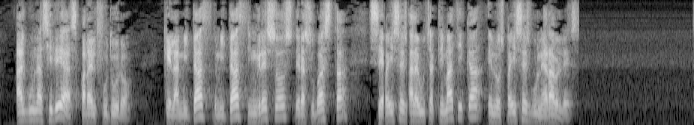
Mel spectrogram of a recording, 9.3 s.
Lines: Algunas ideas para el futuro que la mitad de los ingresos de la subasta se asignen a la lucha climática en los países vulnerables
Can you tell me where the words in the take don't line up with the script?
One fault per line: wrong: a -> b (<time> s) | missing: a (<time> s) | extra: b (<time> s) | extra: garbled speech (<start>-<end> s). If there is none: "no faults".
wrong: los -> mitad (2.9 s)
wrong: asignen -> países (5.1 s)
